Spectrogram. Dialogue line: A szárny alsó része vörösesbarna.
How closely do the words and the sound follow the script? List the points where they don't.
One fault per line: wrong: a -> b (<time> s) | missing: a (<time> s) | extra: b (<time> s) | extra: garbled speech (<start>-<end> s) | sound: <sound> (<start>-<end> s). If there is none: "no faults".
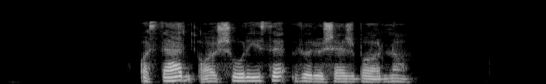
no faults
